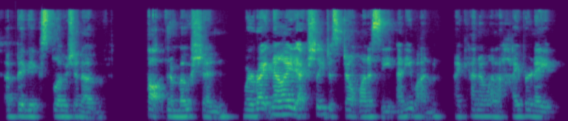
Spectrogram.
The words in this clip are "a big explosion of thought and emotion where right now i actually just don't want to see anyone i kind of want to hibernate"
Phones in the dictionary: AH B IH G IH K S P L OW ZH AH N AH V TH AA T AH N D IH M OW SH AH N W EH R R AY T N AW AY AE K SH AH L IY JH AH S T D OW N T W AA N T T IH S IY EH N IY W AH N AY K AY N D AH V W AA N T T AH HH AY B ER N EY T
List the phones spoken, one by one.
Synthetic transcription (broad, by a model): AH B IH G IH K S P L OW ZH AH N AH V TH AA T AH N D IH M OW SH AH N W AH R R AY T N AW AY AE K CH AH L IY JH AH S D OW N T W AA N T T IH S IY EH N IY W AH N AY K AY N D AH W AA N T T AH HH AY B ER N EY T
